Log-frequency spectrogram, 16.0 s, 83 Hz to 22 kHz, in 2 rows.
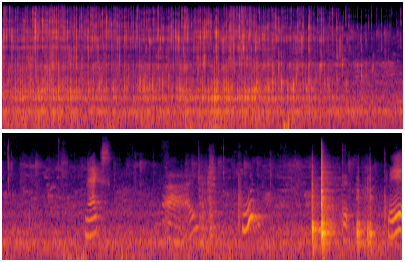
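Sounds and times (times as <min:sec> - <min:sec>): water pouring into glass jar: 0:00.0 - 0:08.3.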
